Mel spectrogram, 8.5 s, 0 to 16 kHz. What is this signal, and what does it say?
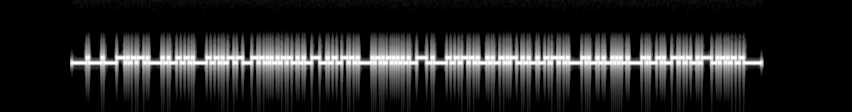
RTTY (50 baud, 450 Hz shift), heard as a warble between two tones, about 2350 Hz centre. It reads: 8IAM FL92 DR5I KUZ7 G6GG CTDI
